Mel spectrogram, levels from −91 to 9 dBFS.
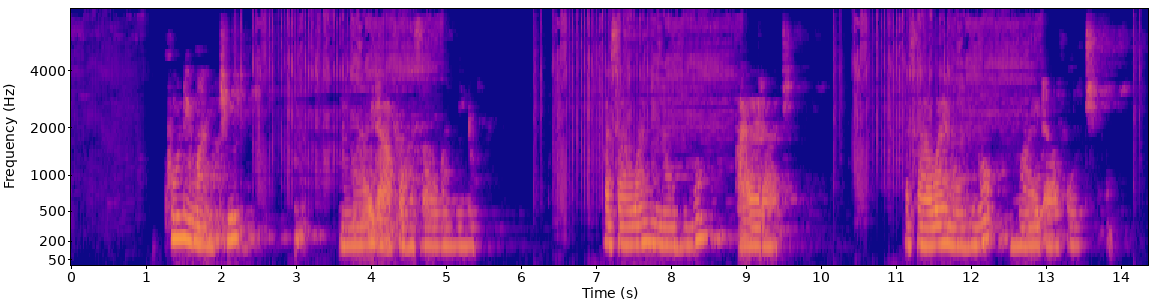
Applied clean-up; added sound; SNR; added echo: classical method WPE with log-MMSE.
